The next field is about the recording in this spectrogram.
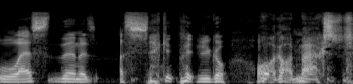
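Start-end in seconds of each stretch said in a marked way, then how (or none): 2.6-3.5 mock-disgusted put-on impression voice. Retelling his dad finding him hiding in the stall, imitating his disgusted dad. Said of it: "That's your impersonation of your dad?".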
